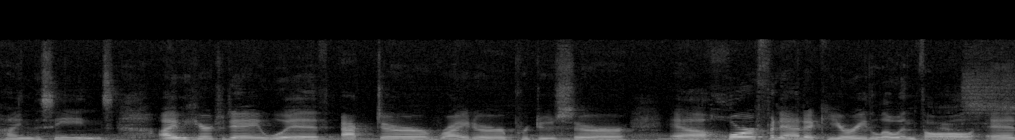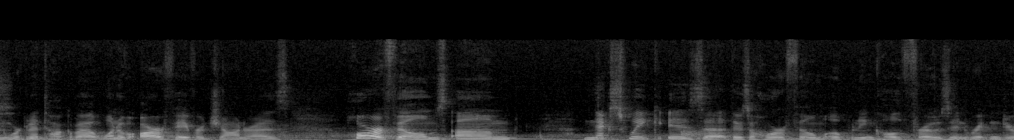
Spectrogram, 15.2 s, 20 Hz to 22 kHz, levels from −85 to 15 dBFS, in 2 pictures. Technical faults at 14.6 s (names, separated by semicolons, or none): none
